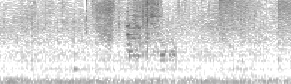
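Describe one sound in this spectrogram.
A soft game chime rings out.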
